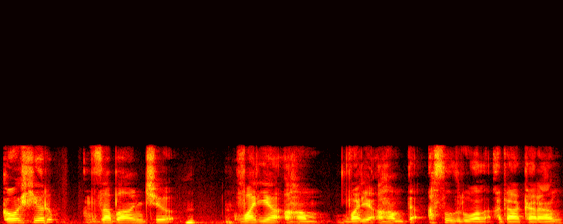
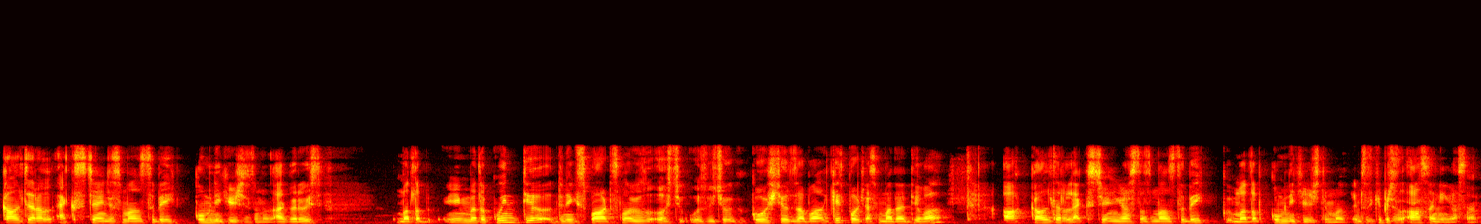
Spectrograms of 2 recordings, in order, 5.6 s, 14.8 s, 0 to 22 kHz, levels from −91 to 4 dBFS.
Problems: background sounds at intervals, background conversations at intervals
